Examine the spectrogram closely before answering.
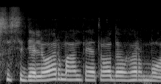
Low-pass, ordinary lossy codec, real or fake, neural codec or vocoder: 14.4 kHz; Opus, 16 kbps; real; none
